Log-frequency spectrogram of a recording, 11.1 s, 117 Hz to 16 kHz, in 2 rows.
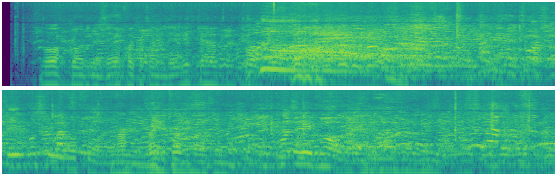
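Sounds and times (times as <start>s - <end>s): spectators chattering: 0.2s - 11.0s.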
